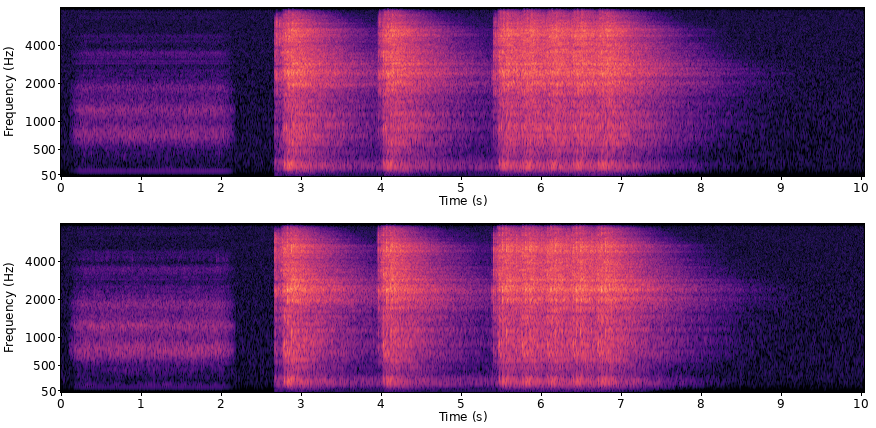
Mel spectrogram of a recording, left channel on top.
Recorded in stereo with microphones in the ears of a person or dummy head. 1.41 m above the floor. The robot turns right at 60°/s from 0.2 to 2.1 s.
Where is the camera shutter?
45° right (ahead or behind), 4 m.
